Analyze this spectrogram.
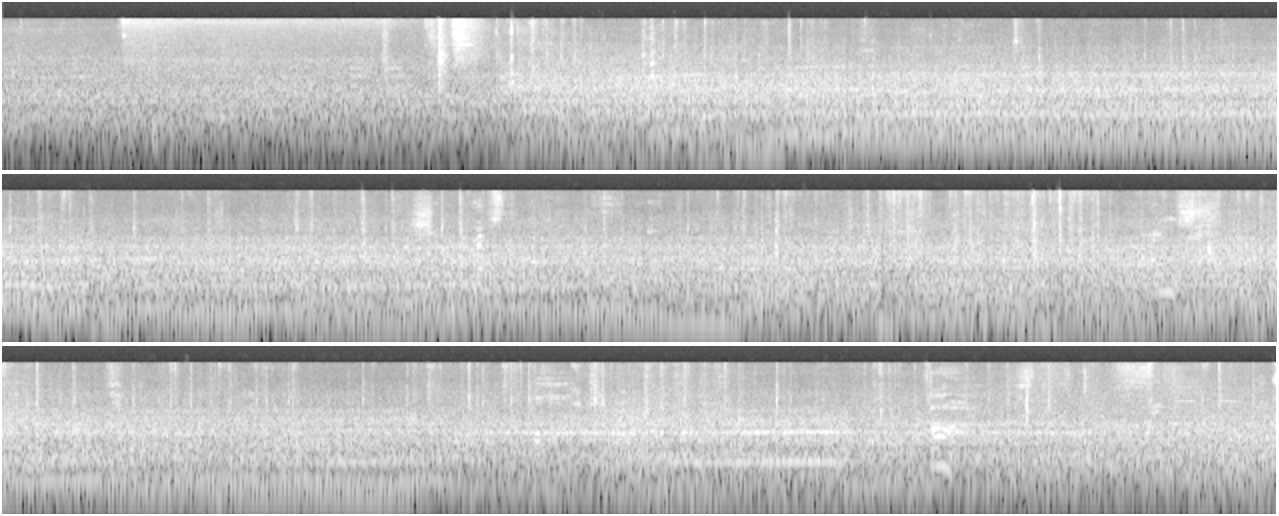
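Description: A bus engine hums and rumbles steadily as the bus drives along.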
